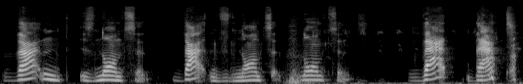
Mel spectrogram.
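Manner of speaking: put-on slow, careful go at a British accent; imitated British accent. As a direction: try out a British accent, deliberately. Imitates the British phrase just given.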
